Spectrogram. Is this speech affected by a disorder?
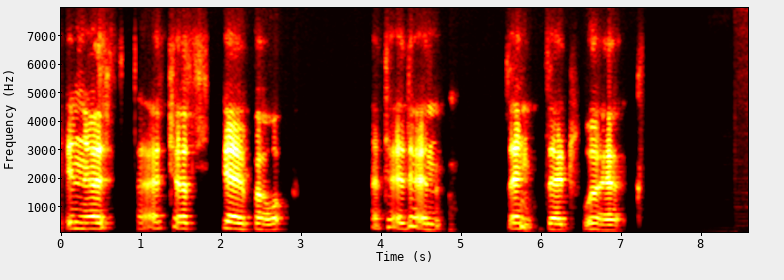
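Yes: cerebral palsy; since birth, affects speech and mobility, leg spasms, hand and leg shaking; previously muscle relaxants for leg spasms; stammered, breath after few words, heavy breathing, slow, now quicker.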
